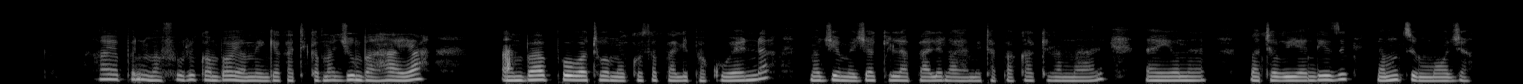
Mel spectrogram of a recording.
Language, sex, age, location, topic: Swahili, female, 18-24, Wajir, health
